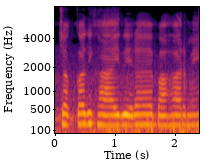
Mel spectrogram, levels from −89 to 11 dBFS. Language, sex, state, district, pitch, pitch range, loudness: Hindi, female, Uttarakhand, Uttarkashi, 190 Hz, 180-195 Hz, -14 LUFS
